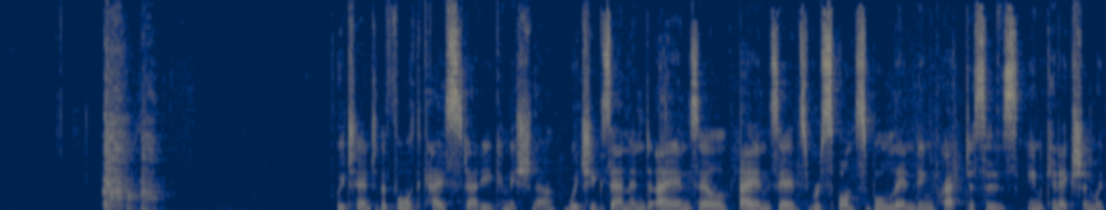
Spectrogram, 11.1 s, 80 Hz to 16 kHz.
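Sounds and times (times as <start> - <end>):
person coughing: 1.0 - 1.8.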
